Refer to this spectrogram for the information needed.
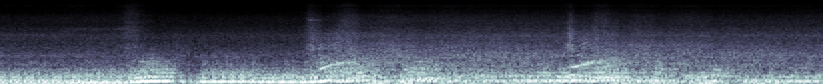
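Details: Supercharged Ford Mustang, first start after JLT cold air intake install (no tune): strong steady idle with low rumble and a couple of short blips settling back evenly, no hiss or stumble; healthy.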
